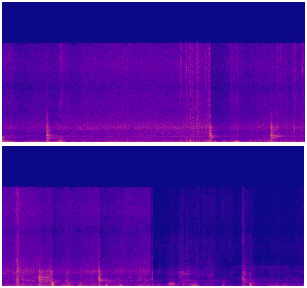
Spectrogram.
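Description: Spiced masala paste sizzles and fries in a large pan while being stirred and scraped, cooking iftar for thirty families; the loud, rough frying continues throughout with repeated stirring strokes and no talk.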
